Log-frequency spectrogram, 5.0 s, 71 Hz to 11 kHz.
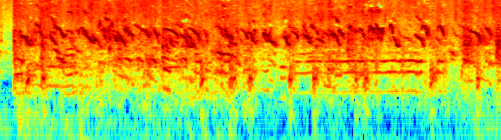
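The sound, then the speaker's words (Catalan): Hens cluck continuously in a flock recorded for a study of their mood. Many short, overlapping clucks and squawks form a loud, busy chatter with no pauses and no human voices. “un 70% van poder distingir l'estat d'ànim de les gallines segons si estaven a punt de menjar o tenien gana. A sobre tenim els àudios. Per tant, fem la prova. Val? Sentim el primer.”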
